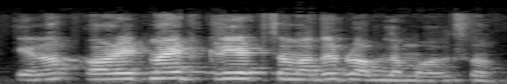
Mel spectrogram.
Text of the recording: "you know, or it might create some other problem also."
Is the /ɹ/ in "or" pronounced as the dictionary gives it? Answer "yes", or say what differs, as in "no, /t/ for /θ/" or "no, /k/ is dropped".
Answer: yes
